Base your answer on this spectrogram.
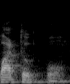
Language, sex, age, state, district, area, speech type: Bengali, male, 60+, West Bengal, North 24 Parganas, urban, spontaneous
